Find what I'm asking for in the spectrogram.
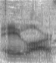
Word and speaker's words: Alar: There's some talks by, it's Father Chris, does he say Alar? Is that how you pronounce it? Alar, Father Chris Alar.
